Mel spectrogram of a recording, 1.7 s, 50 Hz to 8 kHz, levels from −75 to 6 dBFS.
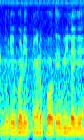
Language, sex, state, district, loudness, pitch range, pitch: Hindi, male, Chhattisgarh, Sarguja, -16 LUFS, 105-110 Hz, 110 Hz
